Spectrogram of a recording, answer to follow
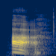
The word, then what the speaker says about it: of: We actually pronounce it more like ah.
